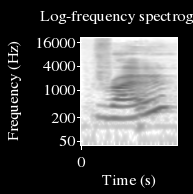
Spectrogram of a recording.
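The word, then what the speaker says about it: Roah: i listened to captive prince cinematic score by row which is spelt r r o a h on spotify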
